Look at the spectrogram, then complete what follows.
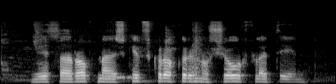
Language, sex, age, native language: Icelandic, male, 40-49, Icelandic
